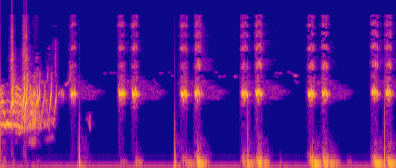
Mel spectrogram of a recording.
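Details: Quail call played for night use: after a brief harsh chatter, clear paired whistled notes repeat about every two-thirds of a second, each pair with soft low thumps beneath.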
